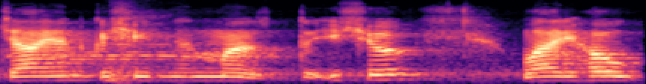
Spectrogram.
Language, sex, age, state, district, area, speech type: Kashmiri, male, 45-60, Jammu and Kashmir, Srinagar, urban, spontaneous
